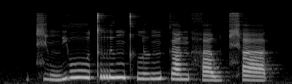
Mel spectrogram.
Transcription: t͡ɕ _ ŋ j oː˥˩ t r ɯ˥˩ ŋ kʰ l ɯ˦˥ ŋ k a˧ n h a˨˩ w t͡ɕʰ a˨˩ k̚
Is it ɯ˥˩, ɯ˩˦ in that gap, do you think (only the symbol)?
ɯ˩˦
